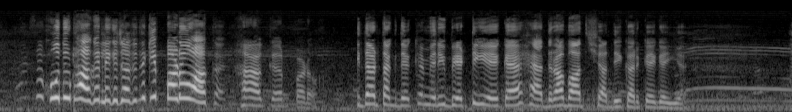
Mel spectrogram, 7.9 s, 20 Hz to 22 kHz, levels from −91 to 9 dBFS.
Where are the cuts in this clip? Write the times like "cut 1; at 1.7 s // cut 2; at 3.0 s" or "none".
cut 1; at 3.5 s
